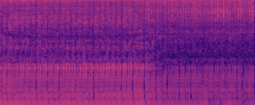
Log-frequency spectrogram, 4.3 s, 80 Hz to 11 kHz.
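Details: 2002 Yamaha R1 at idle: busy inline-four idle with a light metallic clatter ticking at engine speed, traced to the EXUP exhaust valve.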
